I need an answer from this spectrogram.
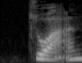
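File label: "zuan3", Mandarin Chinese pinyin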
